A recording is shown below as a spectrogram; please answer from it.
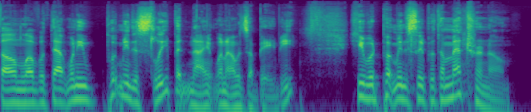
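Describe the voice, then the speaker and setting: With an American accent and a plain, everyday voice, a man speaks fairly quickly at a fairly low pitch in a very clean recording with a silent background. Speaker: voice coach, audio engineer, demo producer. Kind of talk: casual interview answer, conversational storytelling.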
